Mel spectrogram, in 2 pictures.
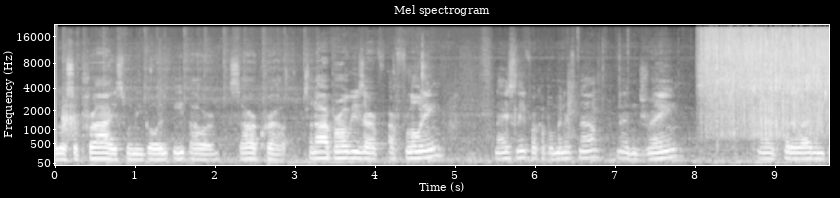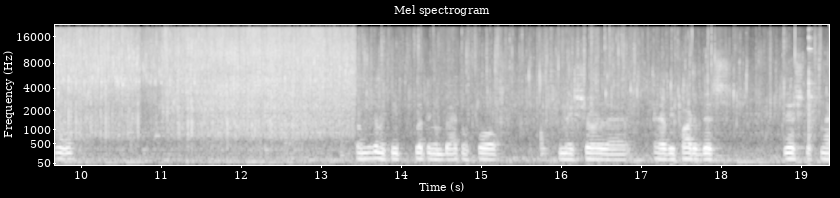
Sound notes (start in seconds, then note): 7.9 pierogies sizzle loudly; 10.3 pierogies sizzling continues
